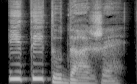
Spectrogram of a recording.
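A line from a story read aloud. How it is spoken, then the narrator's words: Heavy sigh. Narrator (Russian): тяжко вздохнула я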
